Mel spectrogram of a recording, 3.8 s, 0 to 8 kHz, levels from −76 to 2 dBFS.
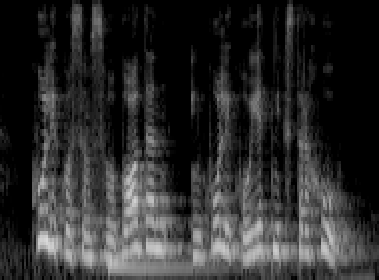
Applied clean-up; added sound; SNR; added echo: none; Tabla; 15 dB; none.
